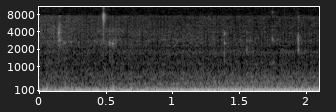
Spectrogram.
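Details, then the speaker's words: 2008 Toyota Corolla ZRE152 at 151,000 km idling with engine light on: deep lumpy rumble with an uneven beat as one cylinder is dead, running on three of four, causing shuddering. "like it's got a dead hole you know it's running on three out of four cylinders"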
